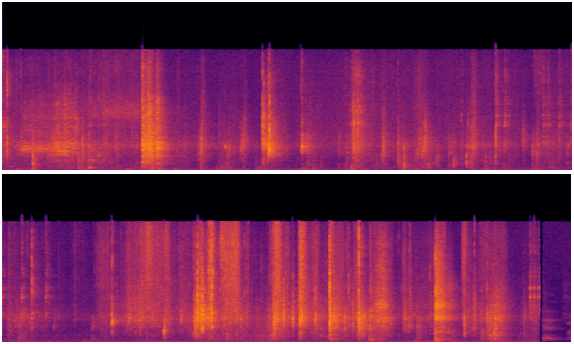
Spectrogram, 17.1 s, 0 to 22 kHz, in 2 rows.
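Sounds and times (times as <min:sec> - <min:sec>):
paper rustling: 0:10.0 - 0:16.2.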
